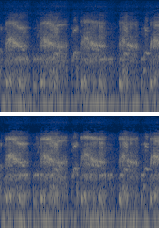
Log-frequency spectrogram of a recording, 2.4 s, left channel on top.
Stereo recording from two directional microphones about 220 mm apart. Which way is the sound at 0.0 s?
20° right (ahead or behind).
